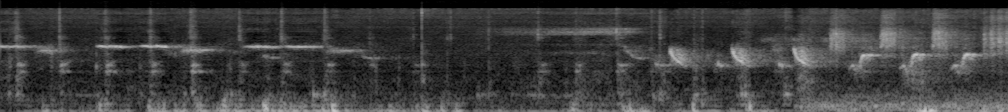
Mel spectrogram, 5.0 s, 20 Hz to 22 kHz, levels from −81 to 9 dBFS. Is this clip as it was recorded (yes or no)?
no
